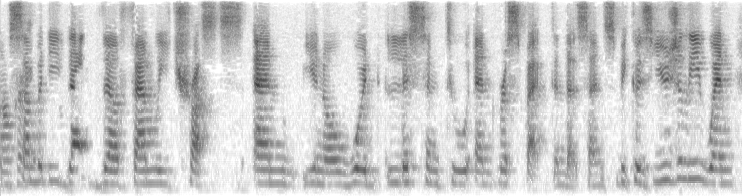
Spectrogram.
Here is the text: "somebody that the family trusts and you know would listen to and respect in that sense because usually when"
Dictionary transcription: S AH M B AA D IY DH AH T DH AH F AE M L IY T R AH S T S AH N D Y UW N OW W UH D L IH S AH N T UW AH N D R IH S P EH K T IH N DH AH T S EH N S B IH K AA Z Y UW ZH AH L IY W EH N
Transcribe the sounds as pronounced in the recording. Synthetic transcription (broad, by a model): S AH M B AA D IY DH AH T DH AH F AE M L IY T R AH S T S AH N Y UW N OW W UH D L IH S AH N T UW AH N R IH S P EH K T IH N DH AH T S EH N S B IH K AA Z Y UW ZH AH L IY W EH N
